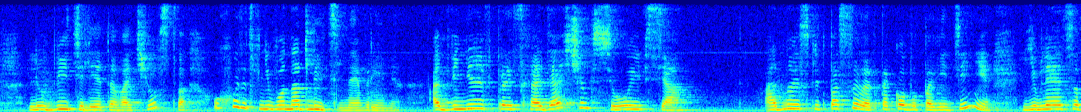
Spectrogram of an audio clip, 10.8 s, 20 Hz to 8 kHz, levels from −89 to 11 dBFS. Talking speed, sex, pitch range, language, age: 115 wpm, female, 205-285 Hz, Russian, 20-39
